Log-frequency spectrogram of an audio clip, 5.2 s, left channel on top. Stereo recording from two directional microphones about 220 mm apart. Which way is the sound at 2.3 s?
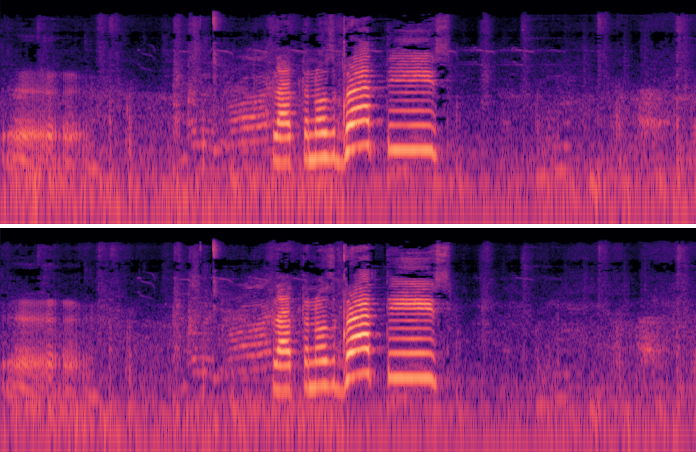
25° left (ahead or behind).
